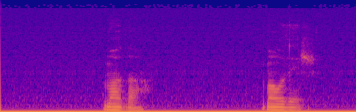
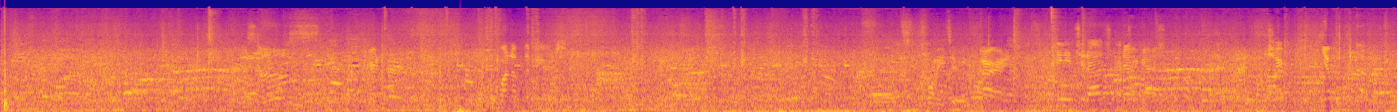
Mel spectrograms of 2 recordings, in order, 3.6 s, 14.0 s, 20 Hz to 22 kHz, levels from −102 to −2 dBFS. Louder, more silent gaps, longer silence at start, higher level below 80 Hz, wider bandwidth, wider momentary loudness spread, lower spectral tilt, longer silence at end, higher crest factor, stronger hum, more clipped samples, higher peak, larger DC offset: second, -40 LUFS vs -15 LUFS; neither; about the same, 0 s vs 0 s; second, -58 dBFS vs -26 dBFS; first, 18.5 kHz vs 16.5 kHz; first, 23 LU vs 3 LU; first, -7.5 dB/octave vs -2.5 dB/octave; about the same, 0 s vs 0 s; about the same, 20 dB vs 16 dB; neither; neither; second, -18 dBFS vs 0 dBFS; first, 4% vs under 0.1%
